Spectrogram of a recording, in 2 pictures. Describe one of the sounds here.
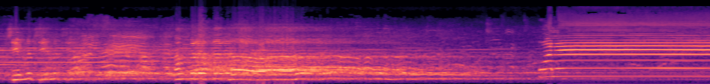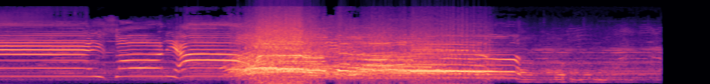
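A man sings devotional hymns through a microphone.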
